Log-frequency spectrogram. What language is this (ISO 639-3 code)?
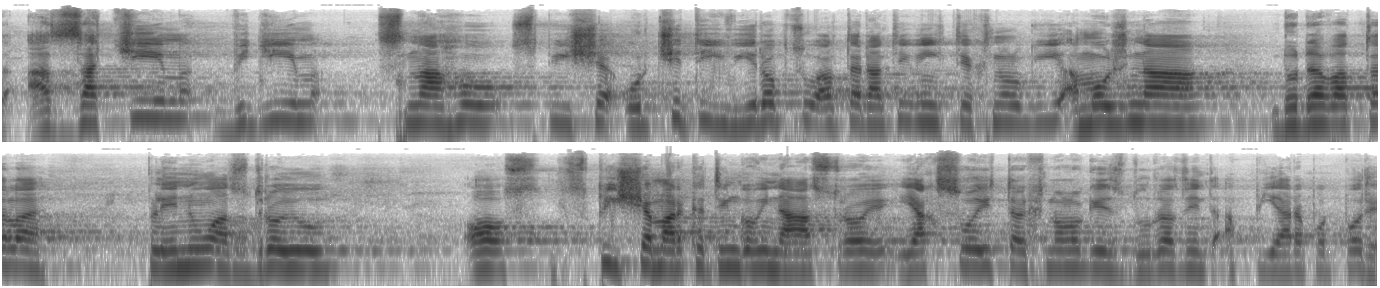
ces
